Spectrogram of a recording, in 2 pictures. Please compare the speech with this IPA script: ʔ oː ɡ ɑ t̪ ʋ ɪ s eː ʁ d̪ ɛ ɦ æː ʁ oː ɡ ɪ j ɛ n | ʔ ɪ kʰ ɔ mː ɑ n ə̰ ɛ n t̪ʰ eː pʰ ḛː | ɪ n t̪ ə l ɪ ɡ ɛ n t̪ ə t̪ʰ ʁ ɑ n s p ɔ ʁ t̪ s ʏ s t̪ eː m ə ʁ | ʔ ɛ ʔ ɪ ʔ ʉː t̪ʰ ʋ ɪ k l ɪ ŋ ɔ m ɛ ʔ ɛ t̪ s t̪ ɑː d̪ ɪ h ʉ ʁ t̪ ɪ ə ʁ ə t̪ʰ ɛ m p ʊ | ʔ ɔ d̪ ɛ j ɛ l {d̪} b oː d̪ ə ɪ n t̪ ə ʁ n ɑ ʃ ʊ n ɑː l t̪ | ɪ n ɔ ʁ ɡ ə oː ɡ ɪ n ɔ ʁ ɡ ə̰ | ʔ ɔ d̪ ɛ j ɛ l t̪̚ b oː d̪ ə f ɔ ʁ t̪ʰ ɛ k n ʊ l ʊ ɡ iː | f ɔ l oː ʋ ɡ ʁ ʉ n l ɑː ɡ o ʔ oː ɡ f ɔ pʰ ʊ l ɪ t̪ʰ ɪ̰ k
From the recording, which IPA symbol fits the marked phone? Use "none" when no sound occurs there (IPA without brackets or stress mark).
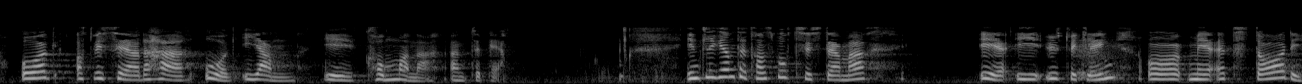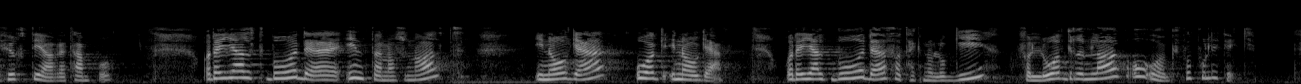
t̪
